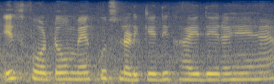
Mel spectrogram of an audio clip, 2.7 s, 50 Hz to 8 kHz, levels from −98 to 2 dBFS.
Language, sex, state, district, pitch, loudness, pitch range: Hindi, female, Haryana, Rohtak, 225 Hz, -16 LUFS, 210-230 Hz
